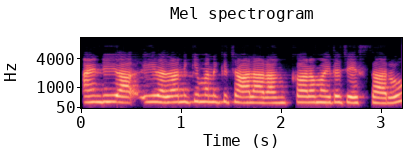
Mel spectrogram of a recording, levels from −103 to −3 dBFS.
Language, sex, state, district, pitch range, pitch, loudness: Telugu, female, Telangana, Karimnagar, 265-290 Hz, 280 Hz, -15 LUFS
